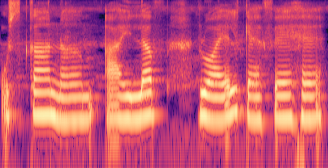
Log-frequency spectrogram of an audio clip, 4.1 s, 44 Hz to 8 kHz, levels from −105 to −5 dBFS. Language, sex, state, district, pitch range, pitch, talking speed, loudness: Hindi, female, Uttar Pradesh, Lucknow, 205-230 Hz, 210 Hz, 100 wpm, -14 LUFS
